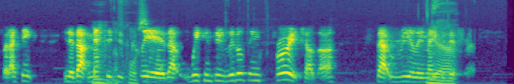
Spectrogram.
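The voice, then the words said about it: Australian accent. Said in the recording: “your Australian accent kicked in, and it's always very different”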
